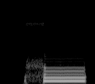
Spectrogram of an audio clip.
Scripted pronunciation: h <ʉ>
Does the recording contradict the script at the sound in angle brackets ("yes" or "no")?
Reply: yes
